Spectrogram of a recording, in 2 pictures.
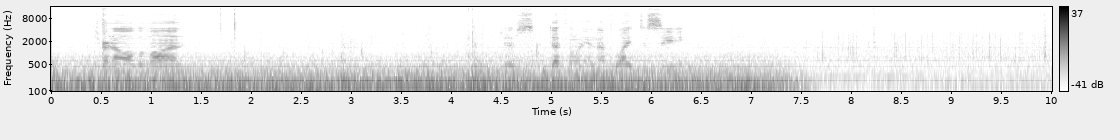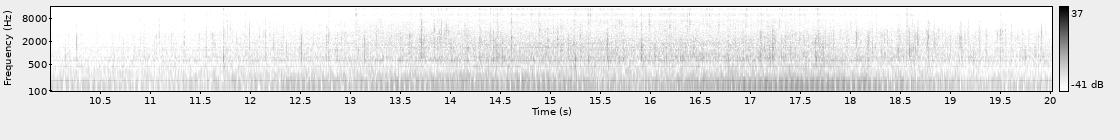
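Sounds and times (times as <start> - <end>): dense fine crackling: 0.0 - 20.0
vehicle engine humming: 0.0 - 20.0.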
